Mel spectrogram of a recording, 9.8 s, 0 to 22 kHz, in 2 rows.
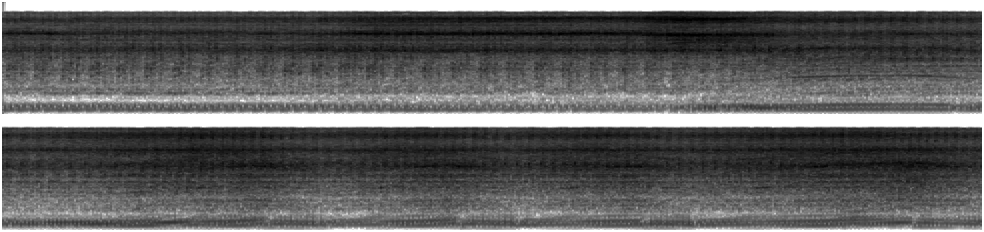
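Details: VW G1 carburetted AP engine, after fixing low fuel pressure: even idle, then several clean rev blips with no stumble; fuel pressure much better than before.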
